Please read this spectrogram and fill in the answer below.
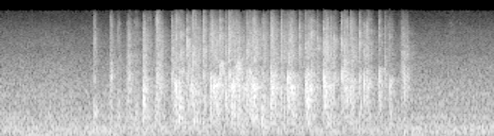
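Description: Small audience applauding: scattered claps start about a second in, build to a dense patter and die away shortly before the end.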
